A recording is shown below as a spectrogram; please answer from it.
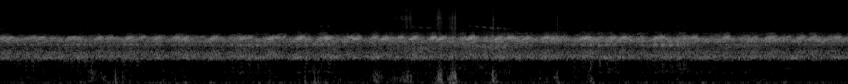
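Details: Frogs calling together in a big chorus in 2020, their many overlapping high croaks merging into a continuous rasping buzz, with a few faint soft taps and clicks scattered underneath.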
